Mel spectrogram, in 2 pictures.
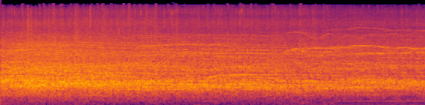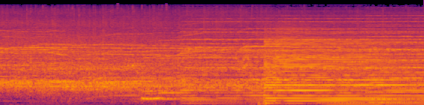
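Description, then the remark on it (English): A large Atlanta audience applauds and cheers for a stage performer in a steady, dense roar with scattered whoops, and after about eight seconds music begins playing underneath the continuing crowd noise. “Let's give a big Atlanta round of applause to the one, the only”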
